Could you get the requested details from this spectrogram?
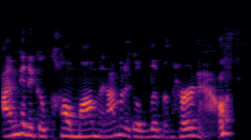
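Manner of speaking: normal talking voice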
